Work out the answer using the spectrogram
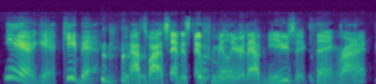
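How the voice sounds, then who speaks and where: A woman's voice: medium pitch, animated, measured pace, sharp tone. A woman playing a breezy, gossipy know-it-all informant in a comedy table read. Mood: offhand.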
